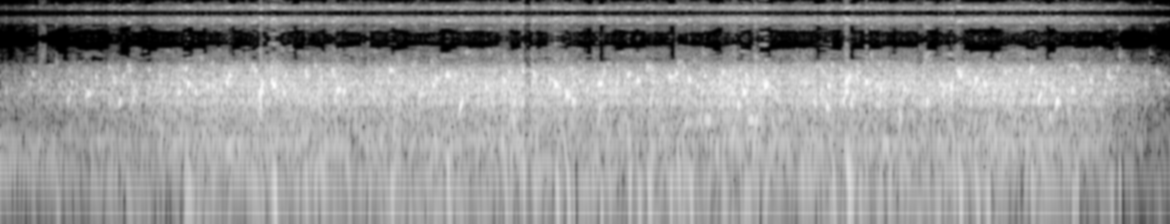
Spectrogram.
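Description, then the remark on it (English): Rain recorded underwater: a steady, dense crackling patter with soft popping ticks, holding an even level throughout and fading out at the end. No voices. “But for now, I want to leave you with a little gift of listening to what a fish might hear on a rainy day.”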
